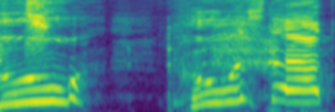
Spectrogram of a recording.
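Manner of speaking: high puzzled voice, acting confused; baffled, squinting at the screen; confused listener. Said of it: "they're like".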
